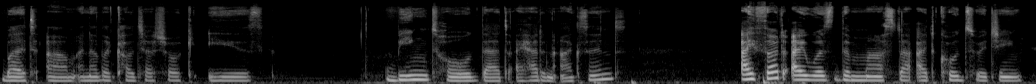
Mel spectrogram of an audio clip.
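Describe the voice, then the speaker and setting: A woman's voice: fairly low pitch, slow, no echo. A young woman with a Kenyan-tinged American accent, chatting casually to camera and acting out the voices of people she quotes. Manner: animated, acts out quoted voices and laughs often. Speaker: vlogger.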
